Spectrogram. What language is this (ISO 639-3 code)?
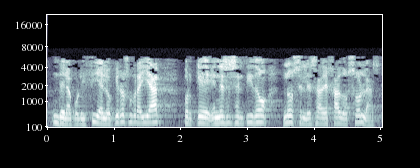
spa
